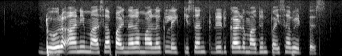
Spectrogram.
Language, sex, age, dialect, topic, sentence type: Marathi, female, 18-24, Northern Konkan, agriculture, statement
